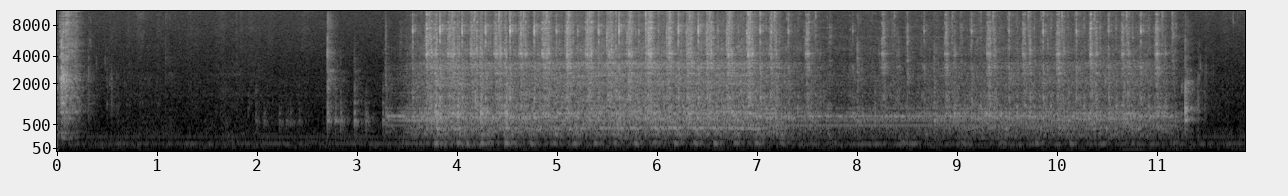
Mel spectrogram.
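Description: Sewing machine stitching double rows on a jeans pocket, a steady fast whirring run of about eight seconds that starts after a few short bursts and stops abruptly, close and loud over a faint hum.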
